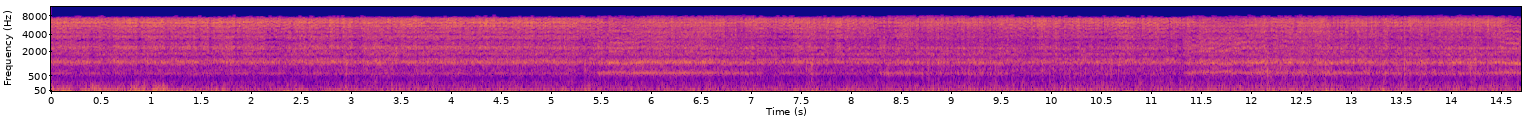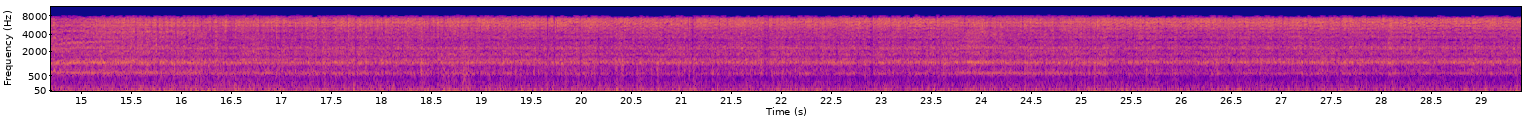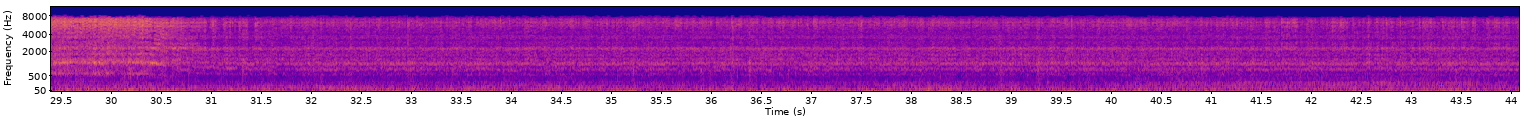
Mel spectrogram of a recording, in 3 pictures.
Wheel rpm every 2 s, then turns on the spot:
160, 160, 160, 160, 160, 160, 160, 160, 160, 160, 160, 160, 160, 160, 160, 120, 70, 70, 70, 70, 70, 70.
none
